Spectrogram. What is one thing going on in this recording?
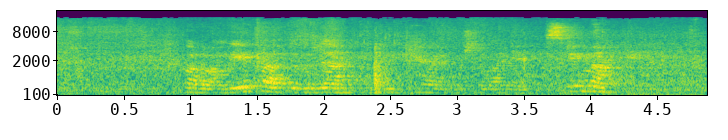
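A middle-aged woman speaks calmly into a microphone, heard over a loudspeaker.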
